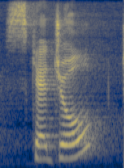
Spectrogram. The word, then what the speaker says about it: schedule: So let's begin with the fact that there are actually two ways to pronounce this word. Schedule, two syllables, and schedule, three syllables.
